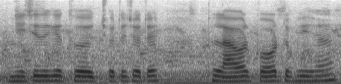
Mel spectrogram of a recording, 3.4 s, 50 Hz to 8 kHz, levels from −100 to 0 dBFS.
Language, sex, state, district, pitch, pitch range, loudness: Hindi, female, Bihar, Sitamarhi, 170 Hz, 160-170 Hz, -21 LUFS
